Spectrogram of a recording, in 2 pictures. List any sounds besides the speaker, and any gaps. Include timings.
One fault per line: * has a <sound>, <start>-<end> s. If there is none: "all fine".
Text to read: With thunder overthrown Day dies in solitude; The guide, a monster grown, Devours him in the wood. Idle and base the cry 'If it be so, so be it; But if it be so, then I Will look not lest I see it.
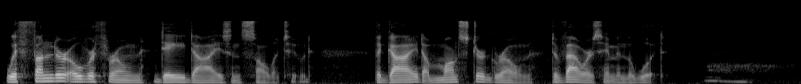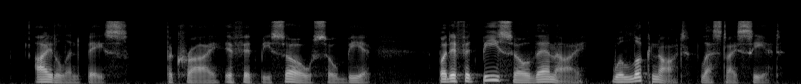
* has a sigh, 7.0-8.0 s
